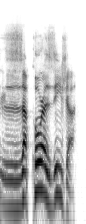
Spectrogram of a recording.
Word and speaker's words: Zaporizhzhia: Zaporizhzhia. How's my pronunciation in Ukrainian? – Zaporizhzhia.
